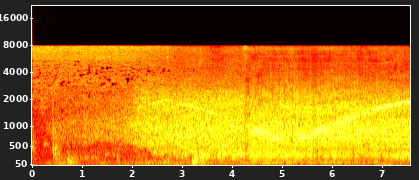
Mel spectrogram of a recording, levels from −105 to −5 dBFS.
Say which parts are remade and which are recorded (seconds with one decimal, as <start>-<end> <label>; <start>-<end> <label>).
0.0-4.3 recorded; 4.3-6.9 remade; 6.9-7.6 recorded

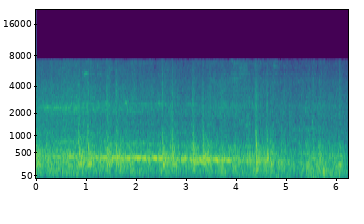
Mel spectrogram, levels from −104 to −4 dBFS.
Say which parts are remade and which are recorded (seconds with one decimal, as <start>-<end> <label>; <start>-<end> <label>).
0.0-3.4 recorded; 3.4-5.7 remade; 5.7-6.3 recorded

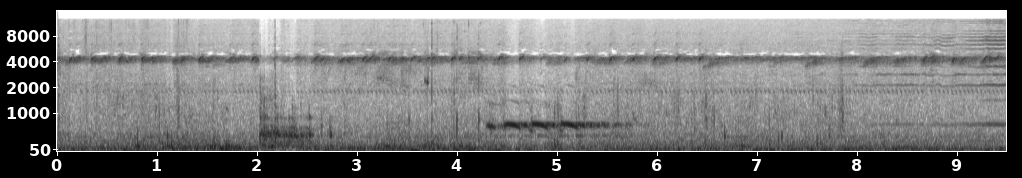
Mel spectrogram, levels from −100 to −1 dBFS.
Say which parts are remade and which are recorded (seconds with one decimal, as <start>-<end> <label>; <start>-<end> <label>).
0.0-1.7 recorded; 1.7-4.0 remade; 4.0-7.9 recorded; 7.9-9.5 remade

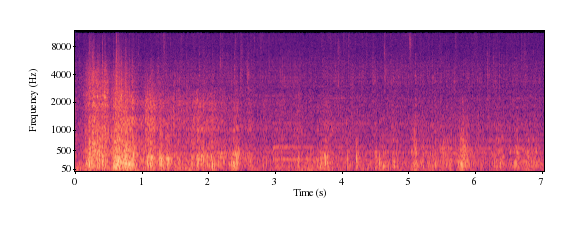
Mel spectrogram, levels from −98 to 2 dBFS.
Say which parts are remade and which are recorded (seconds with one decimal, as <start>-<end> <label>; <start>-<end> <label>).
0.0-2.7 recorded; 2.7-3.4 remade; 3.4-7.0 recorded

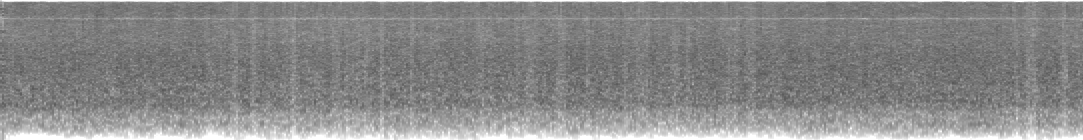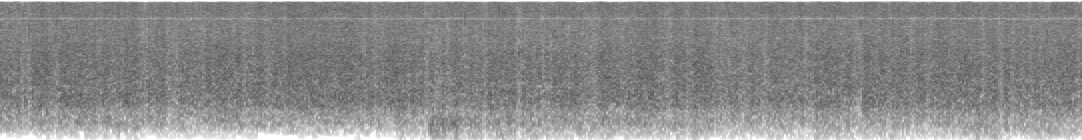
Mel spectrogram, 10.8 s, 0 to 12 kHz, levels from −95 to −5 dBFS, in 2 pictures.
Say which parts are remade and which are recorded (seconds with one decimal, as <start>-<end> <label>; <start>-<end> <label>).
0.0-1.1 remade; 1.1-3.9 recorded; 3.9-5.0 remade; 5.0-6.7 recorded; 6.7-7.2 remade; 7.2-10.8 recorded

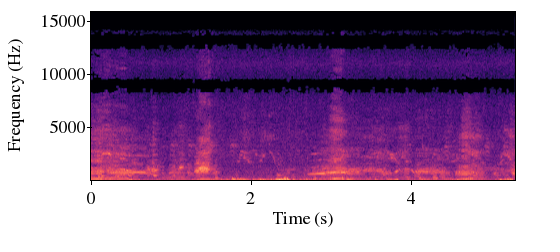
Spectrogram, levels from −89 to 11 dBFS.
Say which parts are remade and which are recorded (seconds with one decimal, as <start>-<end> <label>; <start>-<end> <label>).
0.0-5.3 recorded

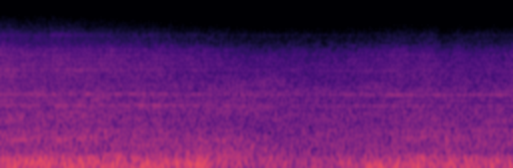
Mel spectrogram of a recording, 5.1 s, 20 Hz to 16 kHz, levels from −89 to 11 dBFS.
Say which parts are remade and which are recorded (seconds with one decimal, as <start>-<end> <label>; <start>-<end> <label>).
0.0-1.0 remade; 1.0-5.1 recorded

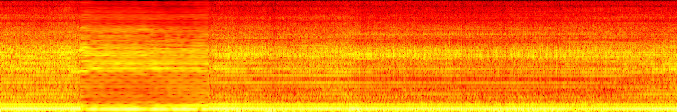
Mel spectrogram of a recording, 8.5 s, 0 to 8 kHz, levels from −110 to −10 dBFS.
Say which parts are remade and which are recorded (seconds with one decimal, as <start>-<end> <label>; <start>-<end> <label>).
0.0-1.0 recorded; 1.0-2.6 remade; 2.6-8.5 recorded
